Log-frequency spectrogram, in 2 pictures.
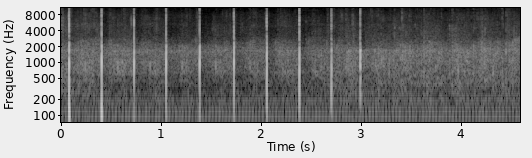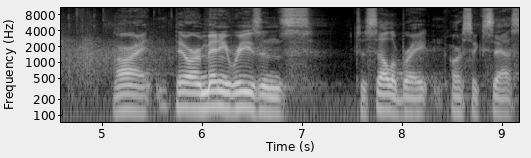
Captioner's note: applause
